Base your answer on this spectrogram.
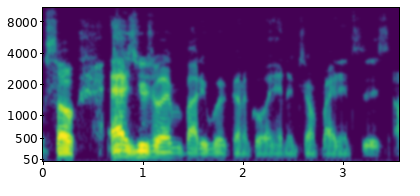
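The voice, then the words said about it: Tired-sounding voice. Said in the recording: “I sound tired. I am tired.”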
